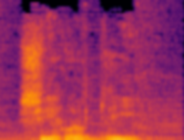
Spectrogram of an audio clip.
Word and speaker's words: Chirurgie: CH can also have a soft sound, like N, the surgery. – Chirurgie. Die Chirurgie.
